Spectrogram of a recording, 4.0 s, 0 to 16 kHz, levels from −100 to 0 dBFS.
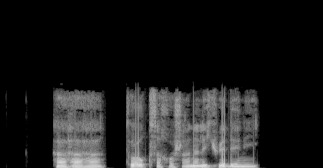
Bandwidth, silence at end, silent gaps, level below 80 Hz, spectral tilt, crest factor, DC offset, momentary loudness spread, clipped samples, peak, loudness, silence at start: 8 kHz; 0.85 s; 1.41-1.56 s; -50 dBFS; -6 dB/octave; 18 dB; under 0.1%; 7 LU; under 0.1%; -6 dBFS; -23 LUFS; 0.65 s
